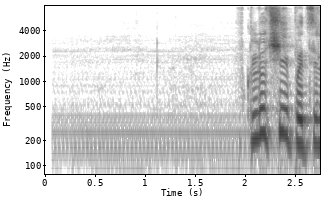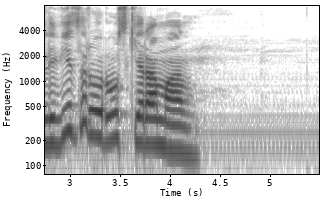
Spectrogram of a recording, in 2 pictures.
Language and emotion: Russian, positive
